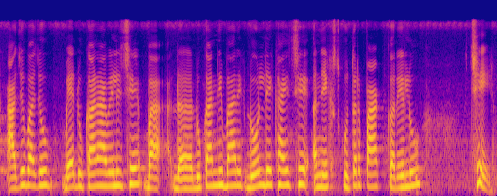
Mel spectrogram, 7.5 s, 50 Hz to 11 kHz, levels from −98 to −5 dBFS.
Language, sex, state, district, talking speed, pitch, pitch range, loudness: Gujarati, female, Gujarat, Valsad, 150 wpm, 220 Hz, 195-235 Hz, -14 LUFS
